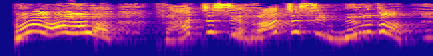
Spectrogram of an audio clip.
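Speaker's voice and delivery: high, drawn-out cry of outrage; outraged wail. Acted. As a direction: wail the insult, pitch leaping up. Outcry at threat in family quarrel. (ஆவேசக் கூச்சல்)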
